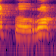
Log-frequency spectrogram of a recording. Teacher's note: یہاں دیکھیے قاف پر جزم ہے، قاف قلقلہ کا حرف ہے، قلقلہ کریں گے، قلقلہ میں آواز ڈبل آتی ہے۔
